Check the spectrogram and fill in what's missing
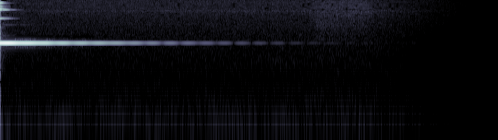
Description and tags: windchime tube sound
